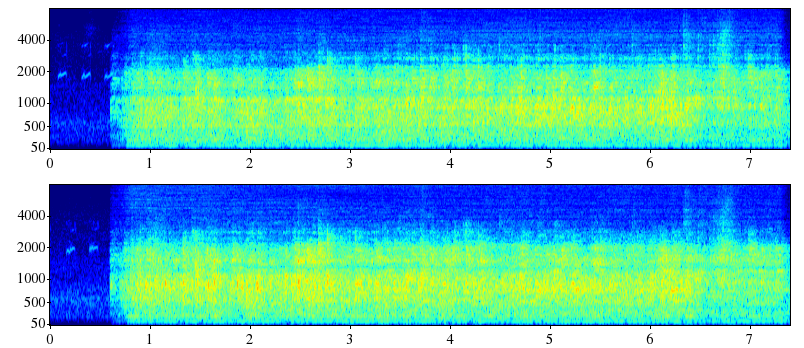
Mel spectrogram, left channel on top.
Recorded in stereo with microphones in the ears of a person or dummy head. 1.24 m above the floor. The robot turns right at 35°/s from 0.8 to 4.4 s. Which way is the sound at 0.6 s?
90° right.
